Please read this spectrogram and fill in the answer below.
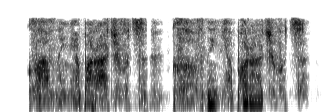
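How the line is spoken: Whispered. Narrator (Russian): шептал Жорик

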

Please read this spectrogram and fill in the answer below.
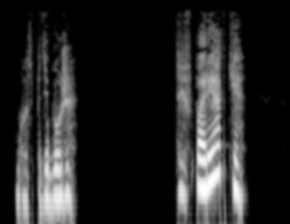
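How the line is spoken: Flustered, breathless. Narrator (Russian): Растерянно выдохнула

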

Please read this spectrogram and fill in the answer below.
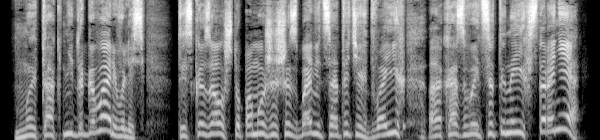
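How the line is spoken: Shouted. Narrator (Russian): выкрикнул он, пятясь

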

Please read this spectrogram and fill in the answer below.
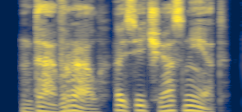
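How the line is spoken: Loud whisper. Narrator (Russian): громким шепотом произнес он

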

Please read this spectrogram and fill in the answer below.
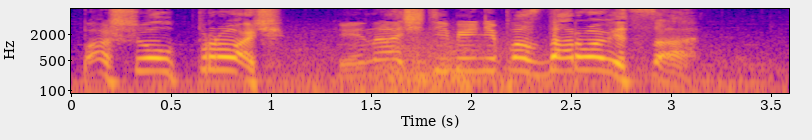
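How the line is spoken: Yelling over thunder. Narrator (Russian): Перекрикивая рокот грома, заорал Сергей

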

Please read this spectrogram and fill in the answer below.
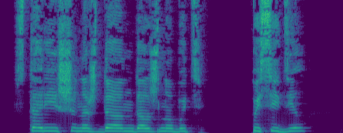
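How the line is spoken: Muttering. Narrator (Russian): пробормотала

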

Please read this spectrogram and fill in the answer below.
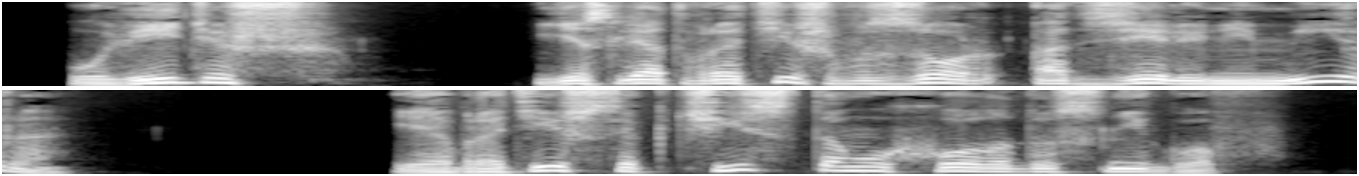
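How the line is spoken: Solemn. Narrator (Russian): торжественно произнес Гэндальф

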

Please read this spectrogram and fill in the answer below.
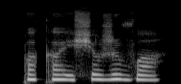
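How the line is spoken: Moaning. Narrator (Russian): простонала рыжая

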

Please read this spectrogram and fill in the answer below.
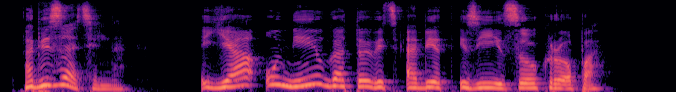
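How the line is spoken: Forced cheerful, no sarcasm. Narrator (Russian): Она постаралась, чтобы прозвучало это весело и без сарказма

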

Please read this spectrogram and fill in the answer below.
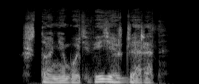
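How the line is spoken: Very quiet, barely articulate. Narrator (Russian): проговорил я очень тихо, на пределе способности формировать слова

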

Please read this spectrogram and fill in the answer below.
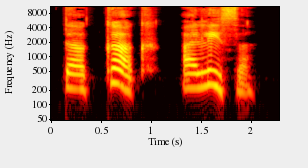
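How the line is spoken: Insinuating, insistent pressing. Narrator (Russian): вкрадчиво наседал

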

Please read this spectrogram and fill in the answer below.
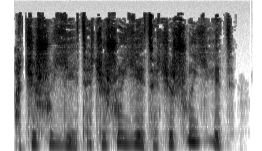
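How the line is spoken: Whisper. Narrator (Russian): зашептала Шири

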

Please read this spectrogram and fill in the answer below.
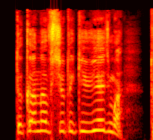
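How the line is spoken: Exclamation or question. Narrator (Russian): то ли выкрикнул Витька просто так, то ли задал вопрос

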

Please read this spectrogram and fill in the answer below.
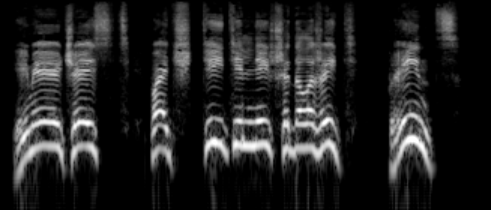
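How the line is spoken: Cheerful shout, burring r's. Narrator (Russian): прокричал задорно картавя

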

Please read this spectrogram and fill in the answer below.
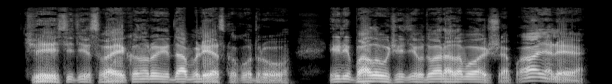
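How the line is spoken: Barked harshly. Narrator (Russian): рявкнул Одноглазый

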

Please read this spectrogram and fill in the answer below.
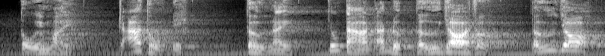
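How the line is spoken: Growling. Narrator (Vietnamese): đại quỷ gầm gừ nói

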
